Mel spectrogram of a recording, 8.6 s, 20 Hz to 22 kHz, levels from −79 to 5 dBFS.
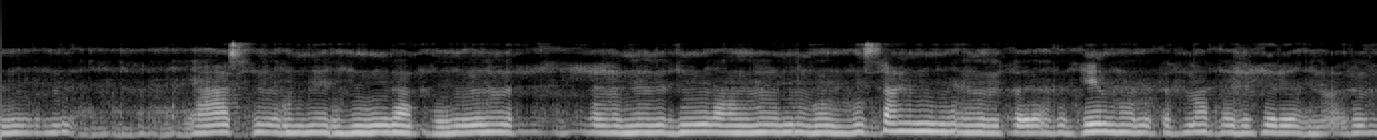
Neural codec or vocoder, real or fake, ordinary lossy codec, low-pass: autoencoder, 22.05 kHz, a latent of 192 numbers a frame, VITS, trained on one speaker; fake; none; 7.2 kHz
